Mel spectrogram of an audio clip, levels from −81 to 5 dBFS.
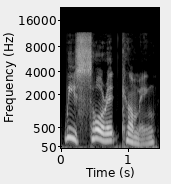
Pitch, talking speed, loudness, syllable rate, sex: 165 Hz, 165 wpm, -16 LUFS, 3.7 syllables/s, male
